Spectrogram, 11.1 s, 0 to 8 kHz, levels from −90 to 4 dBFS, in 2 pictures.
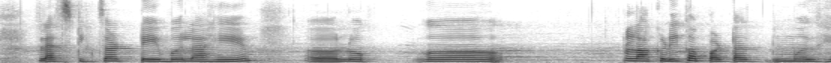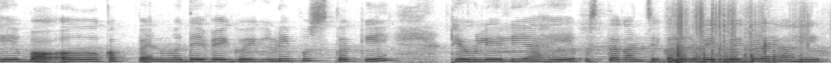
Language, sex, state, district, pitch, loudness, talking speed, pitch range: Marathi, female, Maharashtra, Sindhudurg, 250 Hz, -17 LUFS, 90 wpm, 240-260 Hz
